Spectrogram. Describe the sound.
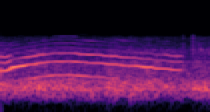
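A man's voice imitates a police siren: one loud, sustained wail whose pitch sweeps up quickly, then slowly glides back down over about two seconds before cutting off.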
